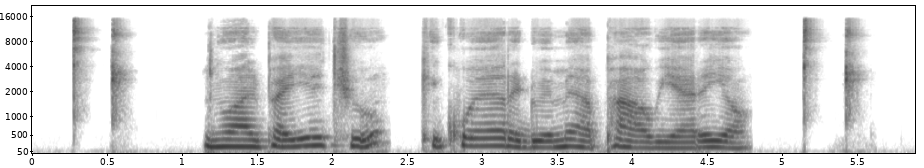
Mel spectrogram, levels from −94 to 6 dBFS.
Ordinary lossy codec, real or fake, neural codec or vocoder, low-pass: Opus, 32 kbps; real; none; 14.4 kHz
